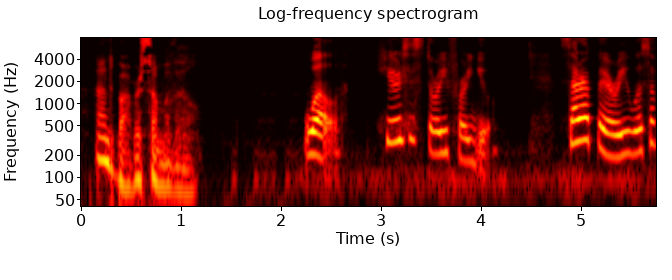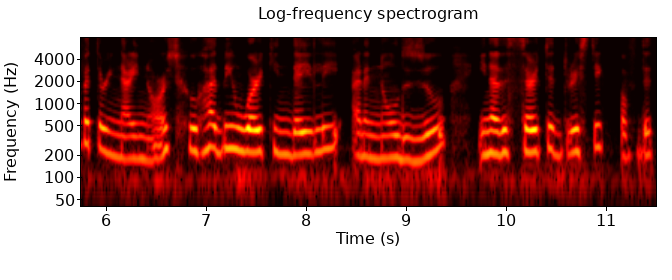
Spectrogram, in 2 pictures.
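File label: colombia, International Dialects of English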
